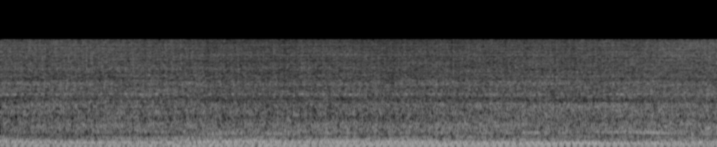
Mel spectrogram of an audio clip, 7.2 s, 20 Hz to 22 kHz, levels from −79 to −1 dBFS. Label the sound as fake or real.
fake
